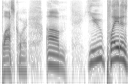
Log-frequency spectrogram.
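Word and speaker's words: Blast Corps: that it was called Blast core blast course uh spell you know the same way military spells it so it's spelled corpse right um hold on I'm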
